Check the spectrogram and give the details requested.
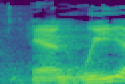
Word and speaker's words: Anhui: And it happened to be Anhui, I believe is how it's pronounced, province down in here, where the original PED virus came from.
